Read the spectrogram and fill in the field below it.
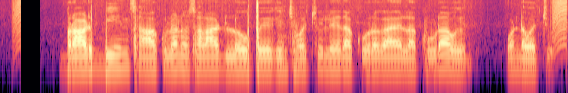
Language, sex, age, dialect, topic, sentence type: Telugu, male, 18-24, Central/Coastal, agriculture, statement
